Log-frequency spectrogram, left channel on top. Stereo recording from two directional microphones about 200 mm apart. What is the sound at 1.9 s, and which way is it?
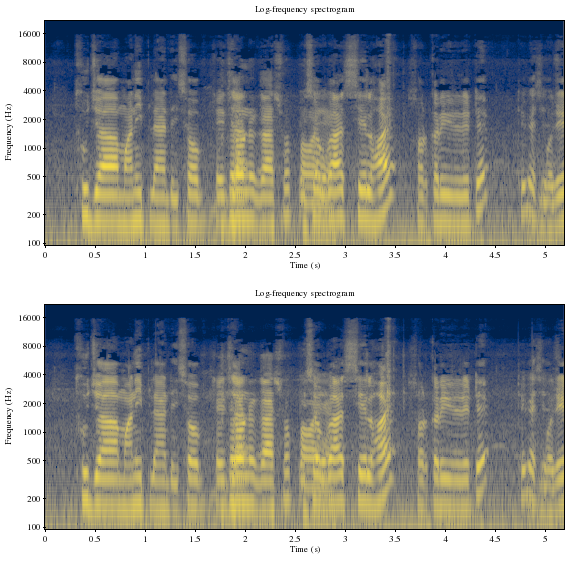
Speech, 5° left (ahead or behind).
